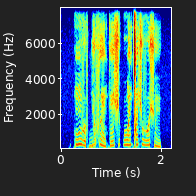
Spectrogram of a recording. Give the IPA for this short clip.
kũ˧˥ və˧˩fbʲɔ˧˥flẽ˧˩ke˧˥ʃ | wə̃˧˥ǀə̃˧˥ʃvʊ˧˥ ʃy˧˩

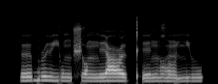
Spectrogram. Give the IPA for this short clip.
øbɹyjuŋʃɔ ŋeʕø kʼeŋʁõnʲu

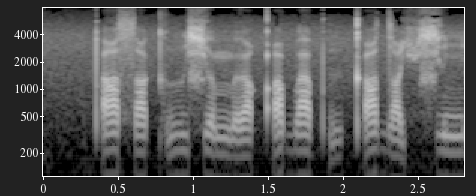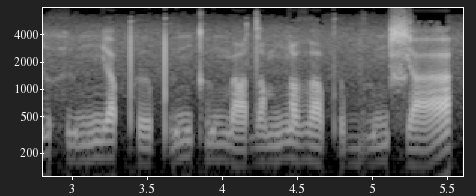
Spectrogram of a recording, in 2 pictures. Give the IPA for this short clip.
pʼasˤɨkʼɯɕœ mœ qʼœbapʼɨkʼœ dˤuçɕɘ ɲɯhɨmɲa pʰə pʼɨmkʼɯmœdˤœm ɲœðˤɨpʼə bɯm ɕa

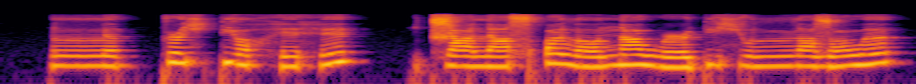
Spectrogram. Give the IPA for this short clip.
lːəkːə˞ç pʲɔ hɪhɪ | t͡ɕɑlɛsˤʔʊ lɔnɑ wə˞pʲʌ çulːə˞zˤuwə

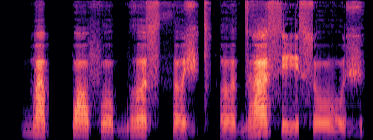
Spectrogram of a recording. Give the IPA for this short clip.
bɐ˦˨pːɔ˧fo˨ bʱɤ˦sθɤ˨ʒt͡sʼɤ˨ dʱɐ˦si˨so˨ʒ

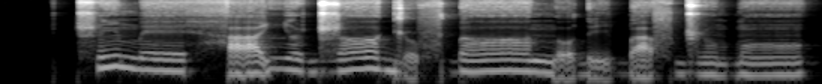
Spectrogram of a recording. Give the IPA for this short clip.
ʈ͡ʂĩmeː ha̰ʎɯ ɖ͡ʐʌːɡʲo̰f ɗʌː no̰ɗḭɓa̰fɖ͡ʐũ ɓõ

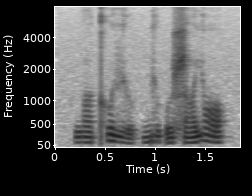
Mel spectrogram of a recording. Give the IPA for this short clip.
wɑ kʰʊvʲʊ | bʲuʔu ʂɑjɒ

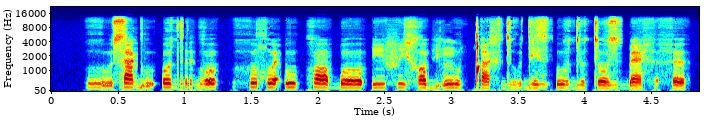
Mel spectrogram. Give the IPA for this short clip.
ɦṵ saɡṵ ʔodrəɡo | huχʷæʔu kɔ ɓo ʔifixɔ bʲə̰ŋuǃax dʱṵdizʔu dutozɓæhə̰ hə

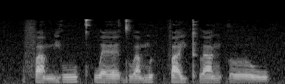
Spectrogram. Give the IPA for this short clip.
fa˩˦mjuː˦˥kʰwɛː˩˦ du˩˦a̯mɯ˦˥k̚fa˧j pʰla˦˥ŋkɤː˧w

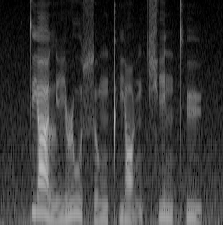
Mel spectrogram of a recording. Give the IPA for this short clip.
t̪jä˥˩li˧˥ɻu˥˩ sʊ˧˥ŋpʰjɑ̰˨˩ŋt͡ɕʰi˥˧nt̪ʰy˥˩

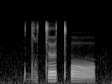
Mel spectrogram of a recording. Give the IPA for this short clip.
dˤə̤tə tʼɔ

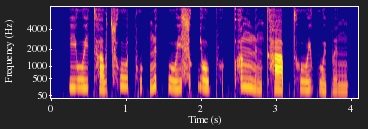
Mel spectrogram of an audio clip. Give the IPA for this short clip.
juː˧jt̪ʰɐ˨˥wt͡sʰuː˥t̚kʷɪ˧k̚ n̪ɪ˥k̚puː˨˧jsʊ˥k̚ jo˧wpʰʊ˨k̚pʰɐ˥ŋ n̪ɪ˨ŋt̪ʰaː˧p̚ t̪ʰuː˨˧jkʷɐ˨jpɪ˨ŋ

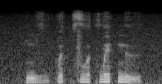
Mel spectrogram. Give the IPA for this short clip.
ɲɨ̤˨˩wɓə˦˥t̚ fu˧ə̯kwe˦˥t̚nɨ˧˩˨

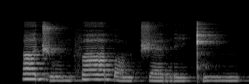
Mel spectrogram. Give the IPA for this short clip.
a˦d͡ʒuː˨nfaː˦ɓɔ˨n t͡ʃɛ˨ri˨kʼi˦ŋ

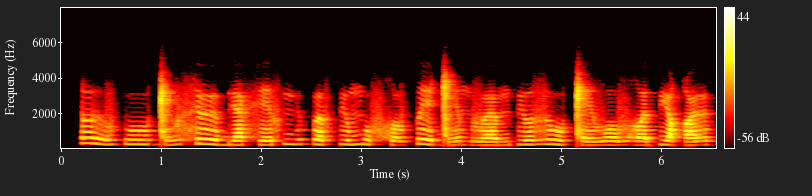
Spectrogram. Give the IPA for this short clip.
lə̤v puɡ͡ǁə̤v søbʲa xefmʲə̤ pœfpʲomufχʷəv peɡ͡ǁem vœmpʲo zu ǁevovʁʷɛ pʲøqø

